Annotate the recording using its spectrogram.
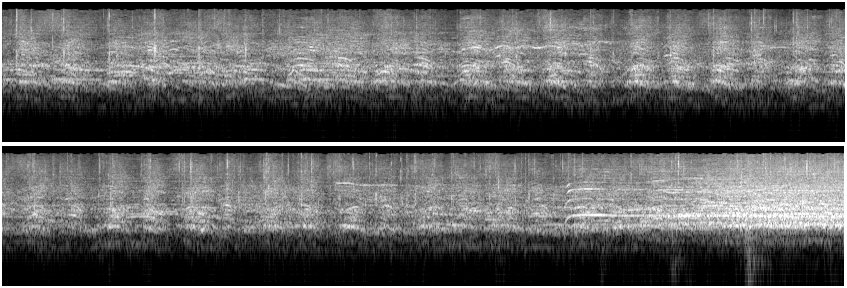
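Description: A large crowd cheers and whistles in the open air, swelling louder toward the end.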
